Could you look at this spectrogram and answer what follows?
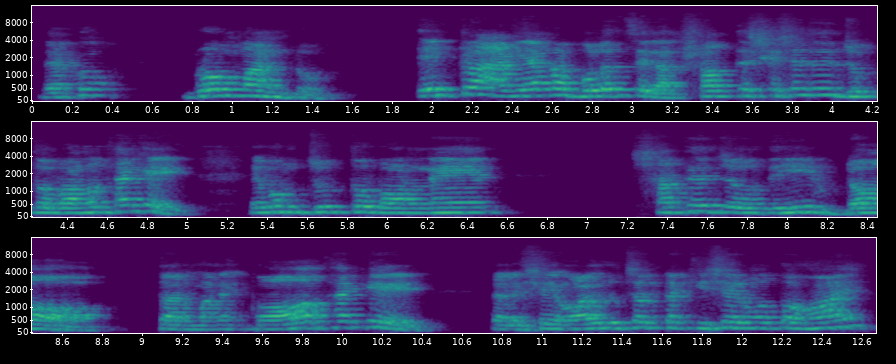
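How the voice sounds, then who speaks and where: A man's voice: high-pitched, moderate pace, fairly bright tone, echoey room, distant mic, rough recording. A man teaching an exam-prep lesson, repeating each rule and quizzing his students as he works through the questions. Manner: repetitive, drilling rules with questions to students.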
